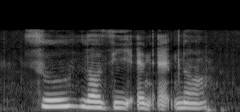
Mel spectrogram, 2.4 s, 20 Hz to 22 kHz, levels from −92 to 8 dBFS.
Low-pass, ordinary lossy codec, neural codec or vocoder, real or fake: 7.2 kHz; none; codec, 24 kHz, 3.1 kbps, DualCodec; fake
